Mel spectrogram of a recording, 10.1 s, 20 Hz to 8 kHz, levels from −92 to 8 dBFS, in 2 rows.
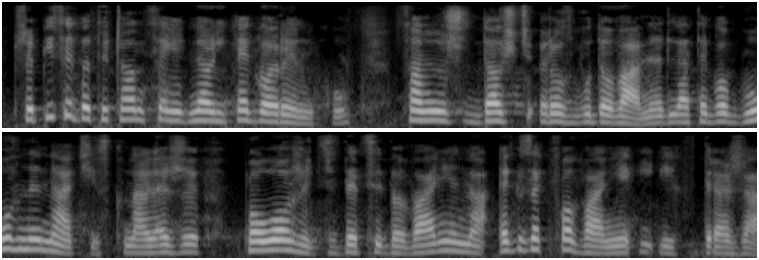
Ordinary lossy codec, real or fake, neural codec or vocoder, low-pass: none; fake; codec, 16 kHz, 2 kbps, FreqCodec, larger model; 7.2 kHz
